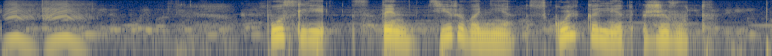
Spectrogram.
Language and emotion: Russian, neutral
